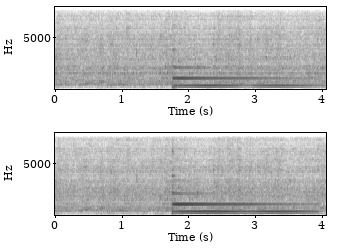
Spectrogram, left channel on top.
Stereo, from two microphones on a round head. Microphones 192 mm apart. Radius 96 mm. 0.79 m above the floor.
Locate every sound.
0.0 s running water: 10° left (ahead or behind), 3 m
1.8 s a clink: 50° right (ahead or behind), 0.7 m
